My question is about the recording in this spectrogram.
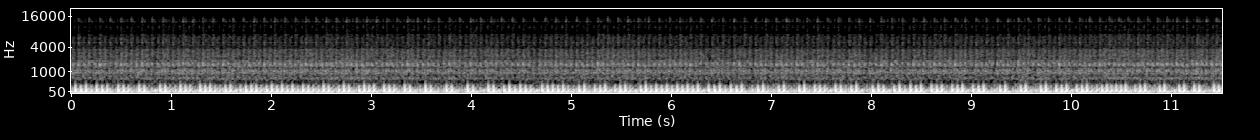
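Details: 1969 Triumph T100C after rebuild, started cold on one kick: steady, even twin-cylinder beat with quick regular pulses, no knocks or misses; normal healthy warm-up idle.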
